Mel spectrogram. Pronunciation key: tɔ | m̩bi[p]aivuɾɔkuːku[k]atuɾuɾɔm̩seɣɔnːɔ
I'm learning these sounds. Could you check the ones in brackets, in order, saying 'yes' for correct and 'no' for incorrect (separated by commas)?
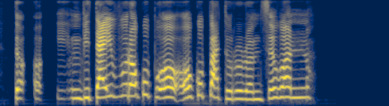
no, no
